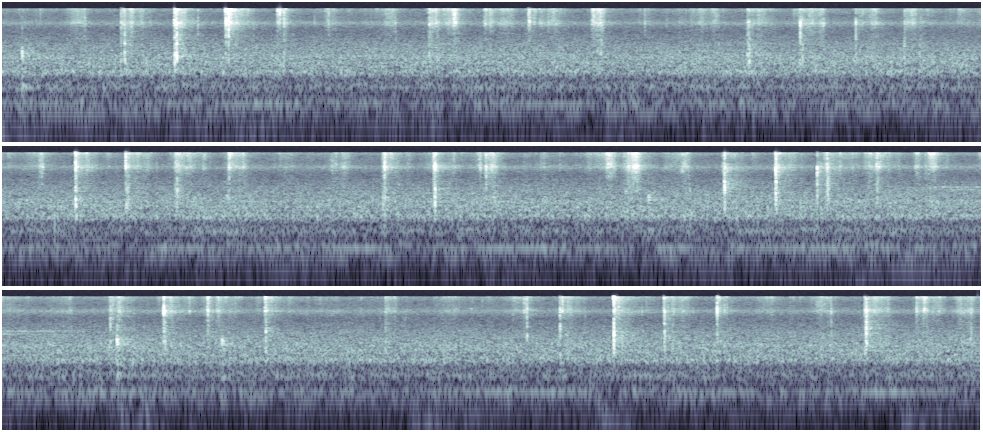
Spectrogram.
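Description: A deck of tarot cards being shuffled by hand: scattered soft clicks and slaps of cards against each other, over a steady low hum.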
